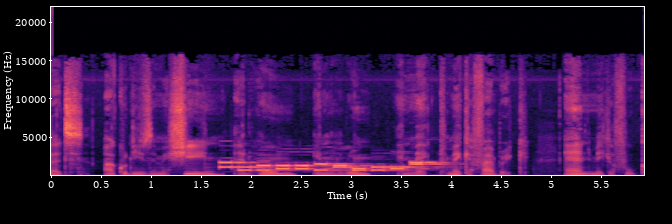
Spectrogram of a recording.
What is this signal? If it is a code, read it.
Multi-frequency trunk signalling (R1, as on North American trunks), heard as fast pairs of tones, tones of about 120 ms, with room echo and speech in English. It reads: KP 245576123 ST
